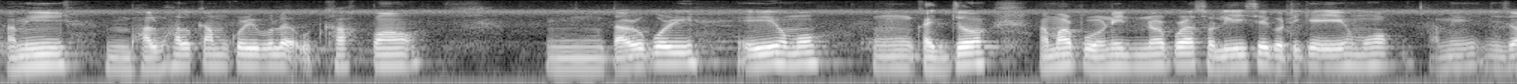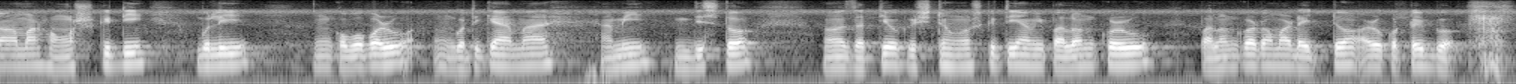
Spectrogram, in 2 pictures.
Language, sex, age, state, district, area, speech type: Assamese, male, 45-60, Assam, Charaideo, rural, spontaneous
